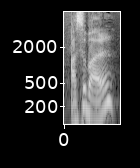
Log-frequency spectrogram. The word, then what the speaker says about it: 스발: 이 발음 조심하셔야 됩니다, 이거. 메사에서 스발.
